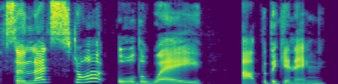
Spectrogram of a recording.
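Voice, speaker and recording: A woman's voice: mid-range voice, sing-song, unhurried, gravelly, fairly bright tone, dry recording, studio quality. A woman hosting a casual podcast interview, upbeat and gushing. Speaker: podcast host.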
